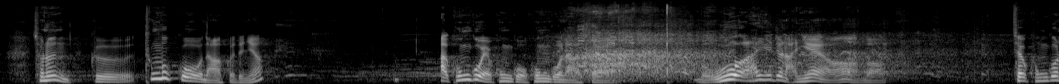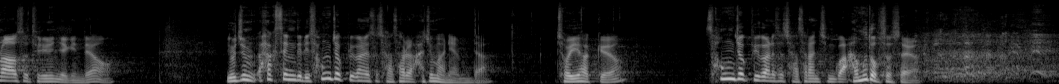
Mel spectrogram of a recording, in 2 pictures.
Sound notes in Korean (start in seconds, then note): 5.5 웃음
